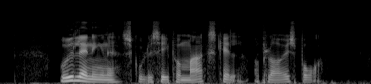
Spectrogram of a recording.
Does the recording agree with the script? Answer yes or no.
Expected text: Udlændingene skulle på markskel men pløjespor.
no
